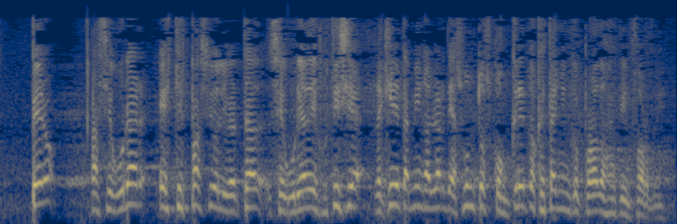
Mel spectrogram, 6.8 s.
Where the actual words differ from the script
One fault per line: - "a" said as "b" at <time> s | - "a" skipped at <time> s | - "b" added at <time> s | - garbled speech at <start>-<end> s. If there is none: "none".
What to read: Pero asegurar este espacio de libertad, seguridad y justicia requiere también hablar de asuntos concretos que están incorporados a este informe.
none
